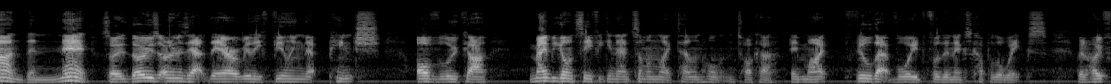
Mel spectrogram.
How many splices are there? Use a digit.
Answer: 2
